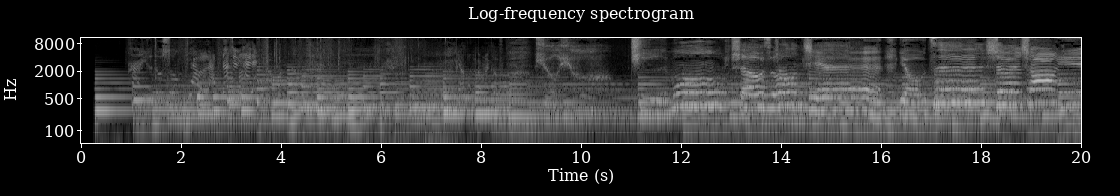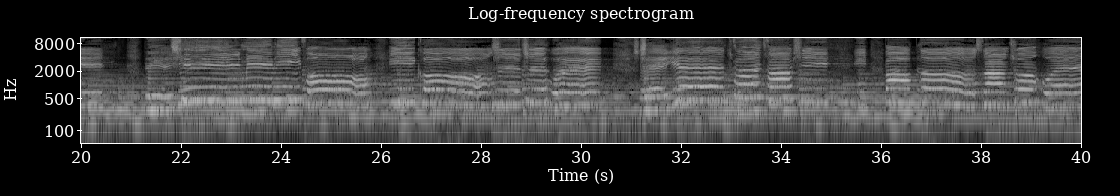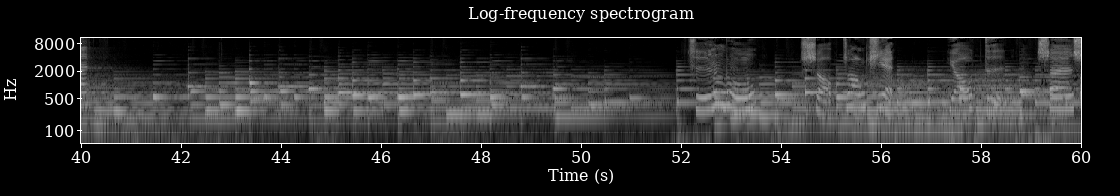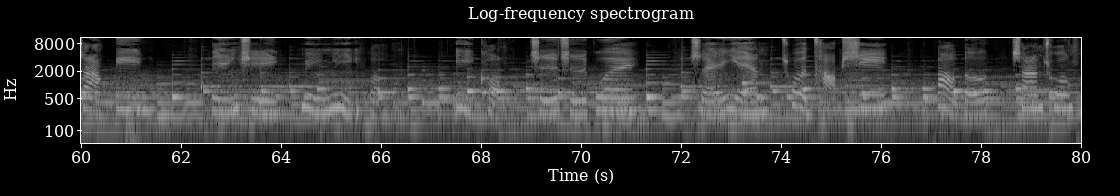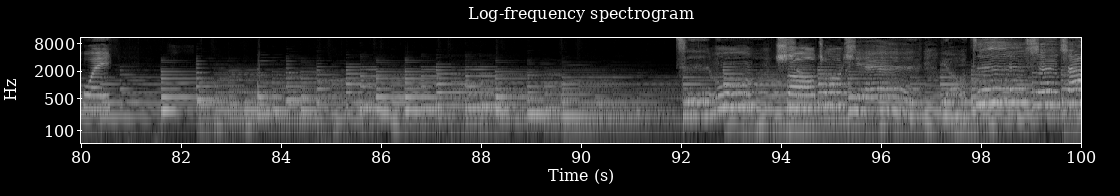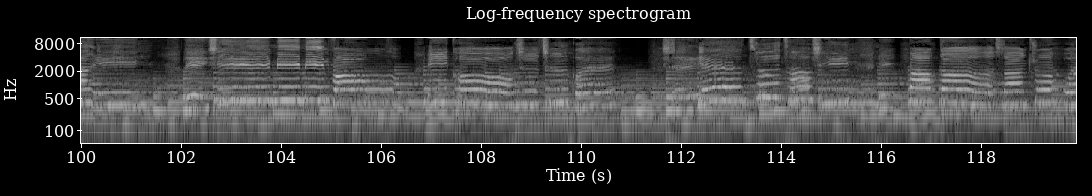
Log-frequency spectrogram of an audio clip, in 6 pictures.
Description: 浪漫新世纪音乐
钢琴/长笛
